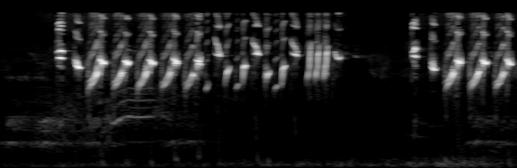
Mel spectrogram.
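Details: European goldfinch song intended for young birds to learn: after a short quiet start come rhythmic high tinkling chirps, a brief pause, then the twittering picks up again.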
